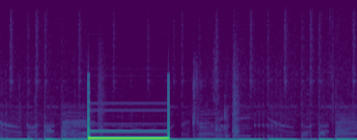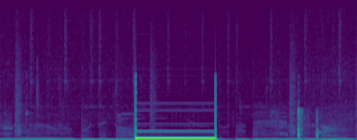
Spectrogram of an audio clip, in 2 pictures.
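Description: Telephone busy tone heard while calling a man back after a cut-off call: two long, steady mid-pitched beeps about five seconds apart, each lasting roughly a second, over a low humming background.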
